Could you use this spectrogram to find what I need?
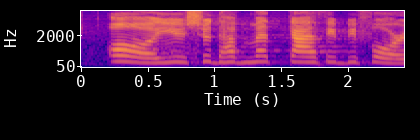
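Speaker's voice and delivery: put-on British accent, laid on thick. Retelling what a friend said to her husband, imitating a thick british accent. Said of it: "in her thick British accent ngayon".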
